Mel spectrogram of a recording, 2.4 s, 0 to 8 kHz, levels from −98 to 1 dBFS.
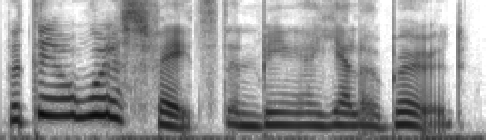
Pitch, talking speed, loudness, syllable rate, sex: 260 Hz, 245 wpm, -16 LUFS, 6.5 syllables/s, female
